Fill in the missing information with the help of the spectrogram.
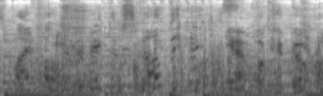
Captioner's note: laughing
